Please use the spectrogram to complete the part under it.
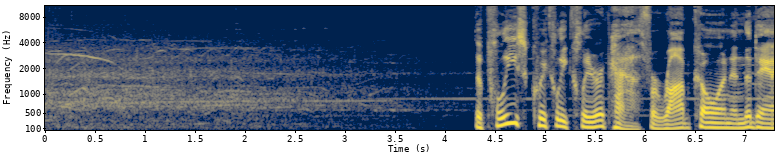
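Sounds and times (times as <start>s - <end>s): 
crowd of people of all ages roaring in a street: 0.0s - 4.2s
people screaming and cheering: 0.0s - 5.3s
speech: 4.3s - 7.2s.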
